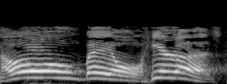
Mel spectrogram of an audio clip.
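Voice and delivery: loud, high calling out; prophets of Baal crying out. Acted. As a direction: call out to Baal again, pleading.

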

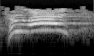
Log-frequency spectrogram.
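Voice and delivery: sudden loud, high cry; full-force pulpit shout; shouted warning. Real, not acted. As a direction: hurl the refrain at the congregation. Preacher shouts the refrain.

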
